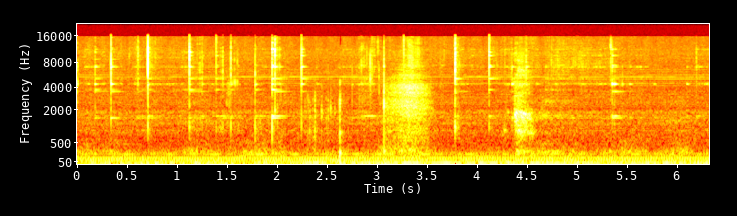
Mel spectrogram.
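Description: Long nails tap the rim of a large, white, hollow ceramic Central Perk mug filled with tea, making a quiet series of short, bright clinks that fade almost instantly. Two brief, breathy swells of higher-pitched noise rise near the middle, over a steady low hum.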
